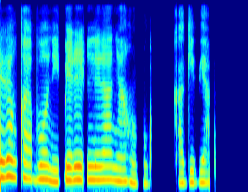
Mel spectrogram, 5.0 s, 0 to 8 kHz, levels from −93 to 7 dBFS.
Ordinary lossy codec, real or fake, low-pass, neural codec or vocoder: none; fake; 7.2 kHz; autoencoder, 48 kHz, 32 numbers a frame, DAC-VAE, trained on Japanese speech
